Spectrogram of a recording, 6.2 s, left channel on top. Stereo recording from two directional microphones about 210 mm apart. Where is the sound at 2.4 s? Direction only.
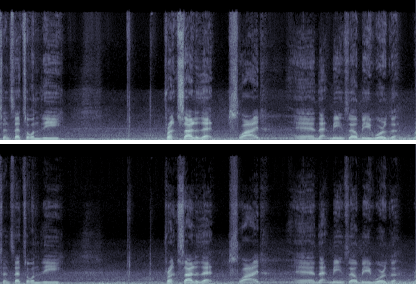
10° left (ahead or behind).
